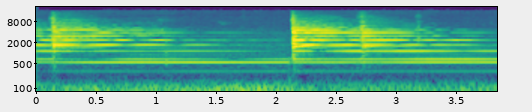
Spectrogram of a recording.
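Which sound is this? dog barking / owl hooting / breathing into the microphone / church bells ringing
church bells ringing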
